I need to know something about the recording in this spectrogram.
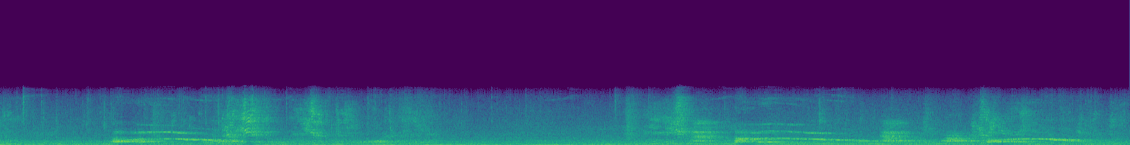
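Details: Italian Greyhound giving a few high, sliding whines that drop in pitch, spaced several seconds apart, over a steady low hum and murmuring voice-like background noise.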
